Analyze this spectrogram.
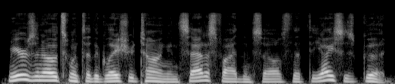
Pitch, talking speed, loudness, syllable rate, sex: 145 Hz, 245 wpm, -17 LUFS, 6.7 syllables/s, male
